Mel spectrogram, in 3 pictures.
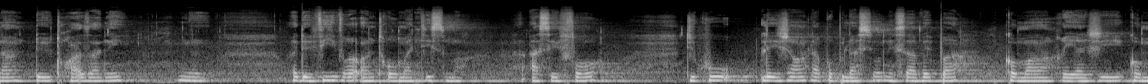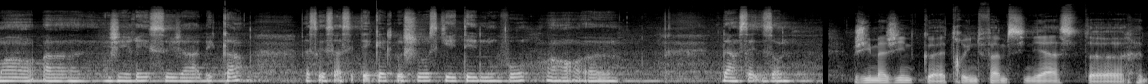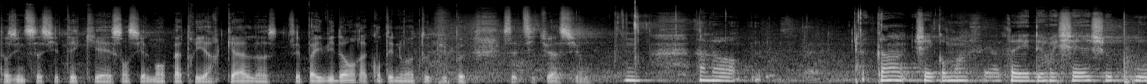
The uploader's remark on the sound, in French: En direct du festival Black Movie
